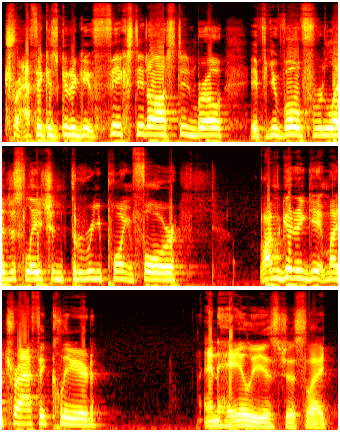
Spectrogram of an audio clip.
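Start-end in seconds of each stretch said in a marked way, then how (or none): 0.0-7.7 mock naive voter. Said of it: "you're like".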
